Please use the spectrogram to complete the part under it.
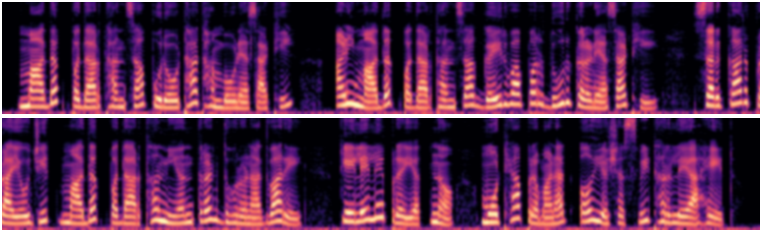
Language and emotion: Marathi, neutral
